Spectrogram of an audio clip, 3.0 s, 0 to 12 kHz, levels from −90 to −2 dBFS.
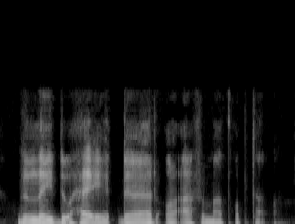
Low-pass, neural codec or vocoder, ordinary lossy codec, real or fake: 7.2 kHz; codec, 16 kHz, 1.1 kbps, Voila-Tokenizer; MP3, 96 kbps; fake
